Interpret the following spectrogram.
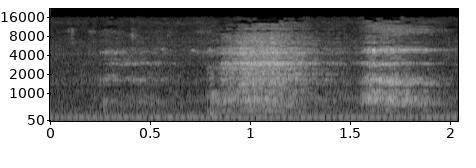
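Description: Two short, breathy exhalations from a person, about a second in and again near the end, over a steady low hum.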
